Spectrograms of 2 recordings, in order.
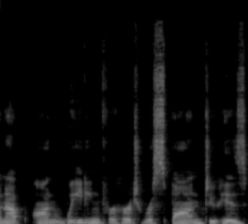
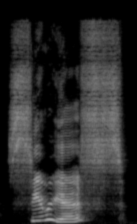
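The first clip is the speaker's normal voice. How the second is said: high, loud call of his name; 12 semitones higher, 7 dB louder than usual. Acted. Molly calling Sirius back to the kitchen, loud call. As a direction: call him back sharply.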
